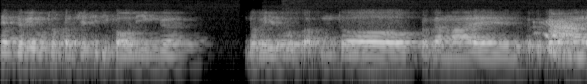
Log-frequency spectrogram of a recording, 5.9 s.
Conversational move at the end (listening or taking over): listening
